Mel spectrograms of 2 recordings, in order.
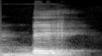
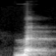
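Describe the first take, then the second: First: A vowel follows the consonant, like the letter name. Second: The consonant is said alone, with no vowel. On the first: This is the name of the letter. The speaker calls it wrong. "o som do B não é B" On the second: This is the actual sound of the letter. The speaker calls it right. "é B"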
